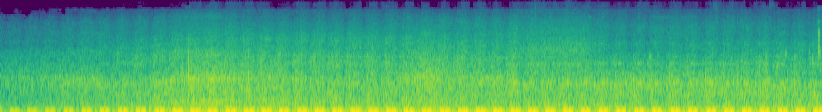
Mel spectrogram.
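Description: A motorcycle engine runs steadily up close with a loud, even, rapid low throb throughout, no voices.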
